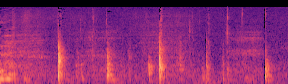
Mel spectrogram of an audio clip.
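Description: A spoon knocking against the bowl of ground tomatoes, about six sharp, irregular clicks and taps, the loudest about a second in.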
